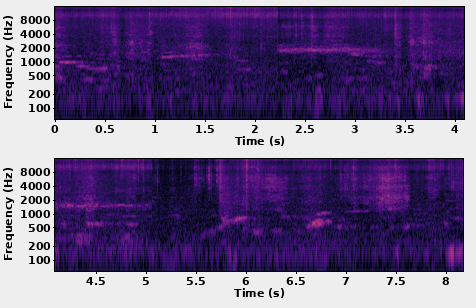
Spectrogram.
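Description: Dry, gritty sand-and-cement mix with small stones being scooped by hand and let fall, trickling and crunching as it crumbles onto the pile. A few short, high-pitched calls sound in the background.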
